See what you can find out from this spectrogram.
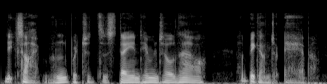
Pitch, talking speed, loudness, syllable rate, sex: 95 Hz, 220 wpm, -21 LUFS, 6.3 syllables/s, male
